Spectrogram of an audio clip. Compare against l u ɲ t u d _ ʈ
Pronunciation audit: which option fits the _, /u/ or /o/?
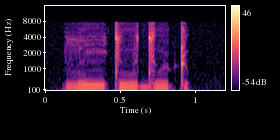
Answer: u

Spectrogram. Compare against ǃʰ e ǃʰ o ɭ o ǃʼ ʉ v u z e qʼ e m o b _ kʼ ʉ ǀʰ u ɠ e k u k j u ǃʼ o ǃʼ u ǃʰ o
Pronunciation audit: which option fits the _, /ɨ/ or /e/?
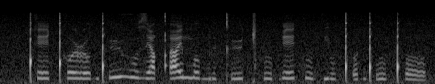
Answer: ɨ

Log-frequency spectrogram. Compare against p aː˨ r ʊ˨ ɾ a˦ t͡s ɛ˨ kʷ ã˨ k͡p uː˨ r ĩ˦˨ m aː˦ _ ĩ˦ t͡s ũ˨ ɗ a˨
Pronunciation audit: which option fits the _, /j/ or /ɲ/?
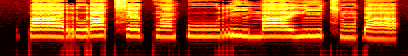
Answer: j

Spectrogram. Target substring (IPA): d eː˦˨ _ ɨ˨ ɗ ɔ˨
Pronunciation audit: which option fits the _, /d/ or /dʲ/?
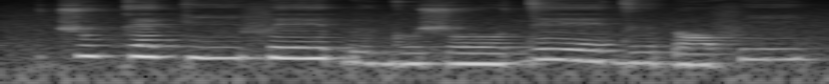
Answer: d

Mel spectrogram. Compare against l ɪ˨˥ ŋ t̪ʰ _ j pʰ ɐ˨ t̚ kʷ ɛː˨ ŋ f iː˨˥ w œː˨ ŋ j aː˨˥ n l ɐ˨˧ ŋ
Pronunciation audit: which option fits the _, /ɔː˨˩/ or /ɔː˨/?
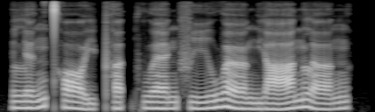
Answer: ɔː˨˩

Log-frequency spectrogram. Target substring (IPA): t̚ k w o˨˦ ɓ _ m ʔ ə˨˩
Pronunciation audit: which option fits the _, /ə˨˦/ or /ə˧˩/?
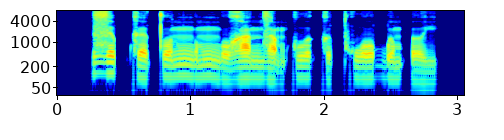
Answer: ə˨˦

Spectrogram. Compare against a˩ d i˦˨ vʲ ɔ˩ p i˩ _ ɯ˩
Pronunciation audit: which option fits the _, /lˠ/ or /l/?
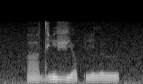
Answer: l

